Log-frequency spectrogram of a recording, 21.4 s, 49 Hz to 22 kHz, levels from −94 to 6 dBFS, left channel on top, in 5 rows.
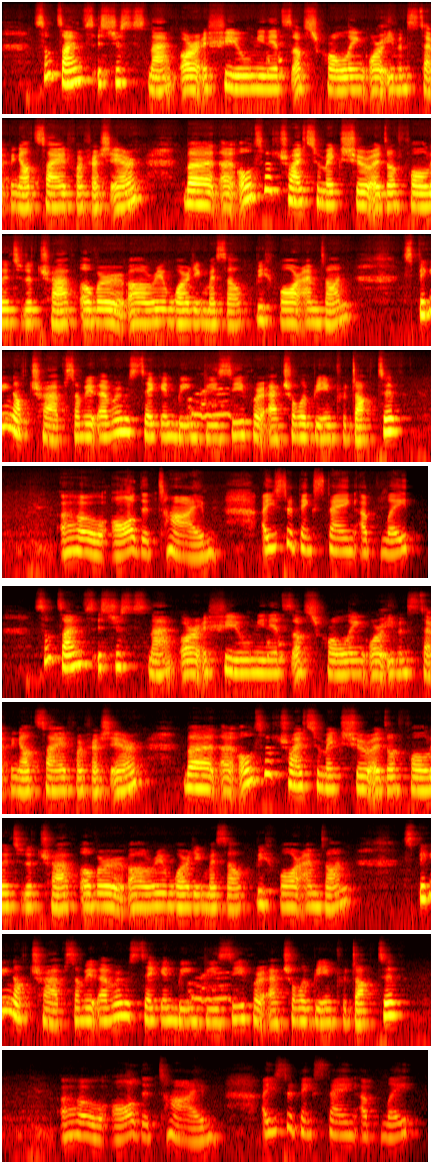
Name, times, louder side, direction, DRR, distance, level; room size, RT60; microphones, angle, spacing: voice 1, 0.1-12.5 12.8-16.8, left 4 dB, 35° left, 0.6 m, -23 dB
voice 2, 17.7-21.2, left 8 dB, 85° left, 0.4 m, -29 dB
8.5 x 6.8 x 3.4 m
head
